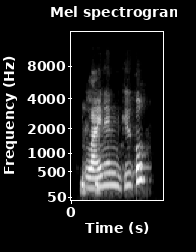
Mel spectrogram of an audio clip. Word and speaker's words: Leinenkugel: I didn't know how to say that. I see that beer all the time. I had no idea how to say it. I still can't say it. Leinenkugel? – Leinenkugel. – Leinenkugel? – Leinenkugel. – Oh. Okay. Whatever you say.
